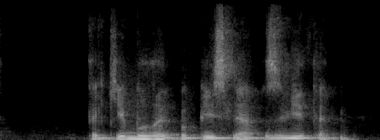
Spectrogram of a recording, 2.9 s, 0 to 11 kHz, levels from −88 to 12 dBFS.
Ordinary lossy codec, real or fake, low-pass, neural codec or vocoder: Opus, 16 kbps; fake; 9.9 kHz; vocoder, 24 kHz, 100 mel bands, Vocos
